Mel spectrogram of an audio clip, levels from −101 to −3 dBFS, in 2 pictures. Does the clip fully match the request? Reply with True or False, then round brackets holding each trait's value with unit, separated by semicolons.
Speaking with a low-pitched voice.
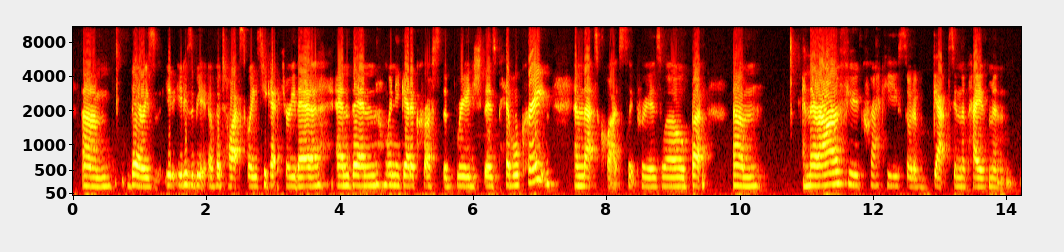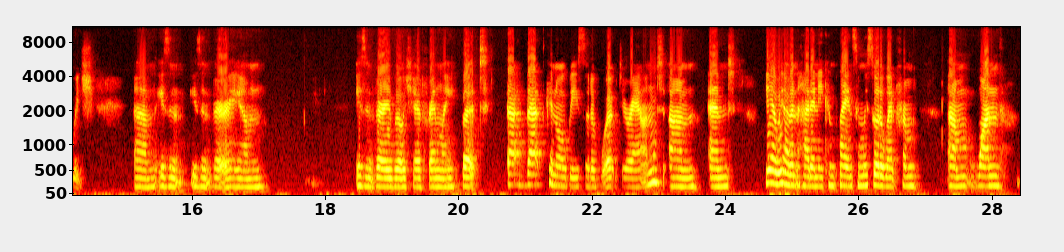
False (190 Hz)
